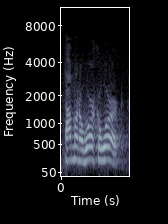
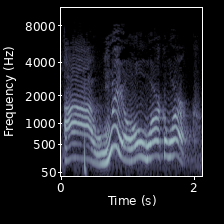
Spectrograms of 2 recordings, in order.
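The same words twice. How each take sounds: First: Said in the usual way. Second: Slow, measured divine promise; lightly voiced God, slow and solemn. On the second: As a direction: speak each word slowly, as God. God's promise quoted slowly.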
